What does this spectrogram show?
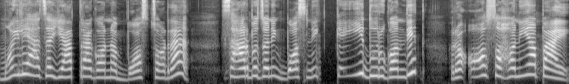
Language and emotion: Nepali, disgusted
